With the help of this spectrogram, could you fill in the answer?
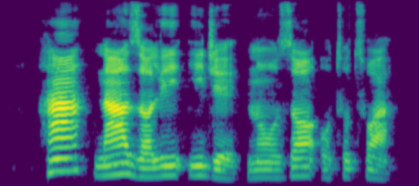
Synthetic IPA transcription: ha˦na˨a˦zɔ˨lɪ˦i˦d͡ʒe˨nʊ˨zɔ˦ʔʊ˨tʰʊ˦tʰʊ˦a̰˨

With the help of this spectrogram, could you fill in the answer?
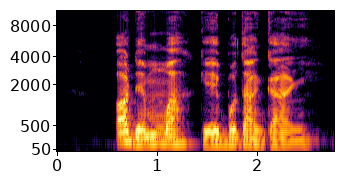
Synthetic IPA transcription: ɔ˦dɪ˨m̩˦ma˦ke˨e˦bʊ˦ta˦ŋ̩˨ka˦a˨ɲɪ˦

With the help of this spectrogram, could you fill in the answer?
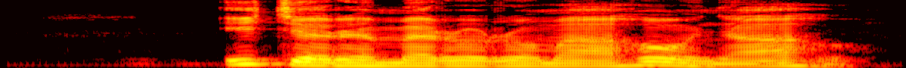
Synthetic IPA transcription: i˦t͡ʃe˨ɾe˨me˨ɾʊ˨ɾʊ˨ma˨a˨ɦʊ˦˨ɲa˨a˦ɦʊ˨

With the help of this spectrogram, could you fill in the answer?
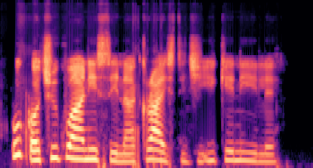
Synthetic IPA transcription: ʊ˦kɔ˨t͡ʃu˦kʷu˦a˨ɲɪ˦sɪ˨na˨kɾa˦ɪ˨std͡ʒi˨i˦ke˦niː˦le˦

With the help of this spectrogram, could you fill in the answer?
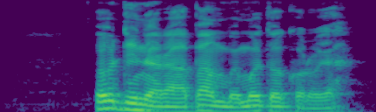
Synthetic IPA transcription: o˦di˨na˨ɾa˨a˨ba˦ŋ͡m̩˨ɡ͡be˨m̩˦o˦tɔ˦kɔ˨ɾʊ˨ja˦

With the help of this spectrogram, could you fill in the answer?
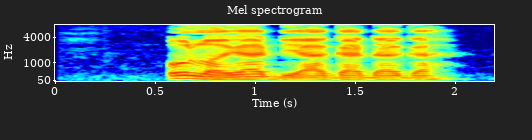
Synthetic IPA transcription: ʊ˦lɔ˨ja˦dɪ˨a˦ɡa˦da˦ɡa˦

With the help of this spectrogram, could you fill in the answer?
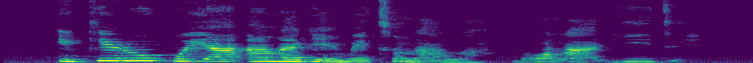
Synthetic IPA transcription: i˨ki˦ɾu˦kʷu˨ja˦ʔa˦na˦ɡe˦˨e˨me˦tʊ˦na˨a˨la˨ | nɔ˨ɔ˦na˨a˨ɡi˦i˦d͡ʒe˨

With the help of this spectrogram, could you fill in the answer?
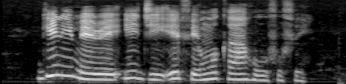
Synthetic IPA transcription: ɡɪ˦ni˦me˨ɾe˨i˦d͡ʒi˨e˦fe˨ŋʷo˦ka˦a˦ɦʊ˨o˨fu˨fe˨

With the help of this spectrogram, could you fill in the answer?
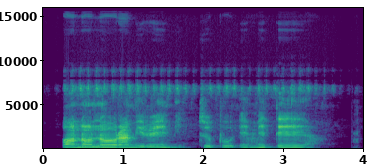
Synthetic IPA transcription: ɔ˦nɔ˨nʊ˦ɾa˦mi˨ɾe˦e˨mi˨tu˦pu˦ʔe˨me˦te˦ja˦

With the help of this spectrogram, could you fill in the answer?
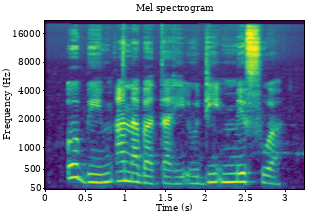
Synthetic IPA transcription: o˦bi˨m̩˦a˦na˨ba˨ta˨ɣɪ˨ʔo˨di˦m̩˦me˦fu˦a˨

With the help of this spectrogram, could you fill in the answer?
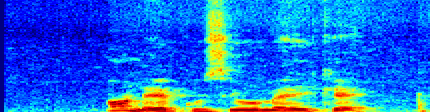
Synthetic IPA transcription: ɔ˦ne˨e˦ku˨si˦o˦me˦i˦ke˦

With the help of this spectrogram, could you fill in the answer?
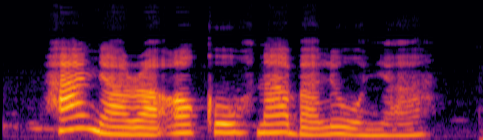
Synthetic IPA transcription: ha˦ɲa˨ɾa˨ʔɔ˦kʊ˦na˦a˦ba˨lɪ˦o˨ɲaː˨˦

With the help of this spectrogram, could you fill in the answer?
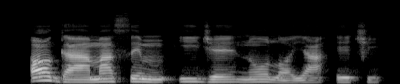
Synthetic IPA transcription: ɔ˦ɡa˨a˨ma˦sɪ˦m̩˦i˦d͡ʒe˦nʊ˦lɔ˨ja˦e˦t͡ʃi˦

